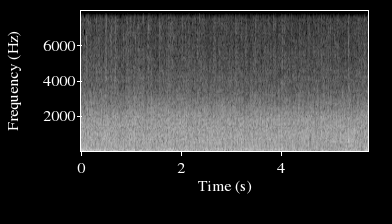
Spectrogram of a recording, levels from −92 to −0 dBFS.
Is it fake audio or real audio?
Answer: fake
